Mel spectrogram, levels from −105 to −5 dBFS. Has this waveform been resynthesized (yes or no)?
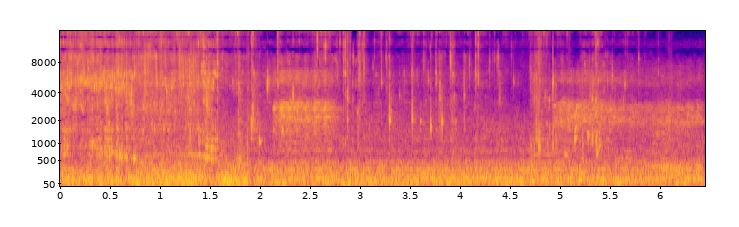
no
